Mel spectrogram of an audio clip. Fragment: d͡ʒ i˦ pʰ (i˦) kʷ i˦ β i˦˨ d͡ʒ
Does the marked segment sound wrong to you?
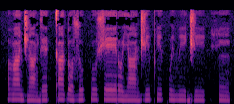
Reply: no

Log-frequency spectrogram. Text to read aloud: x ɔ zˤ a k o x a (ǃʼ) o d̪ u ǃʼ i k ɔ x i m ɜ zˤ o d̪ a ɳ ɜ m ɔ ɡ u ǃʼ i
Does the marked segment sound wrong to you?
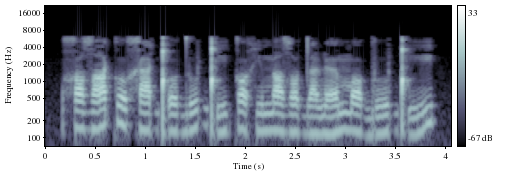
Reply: no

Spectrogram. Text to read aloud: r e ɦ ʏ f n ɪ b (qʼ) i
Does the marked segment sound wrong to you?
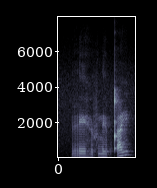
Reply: no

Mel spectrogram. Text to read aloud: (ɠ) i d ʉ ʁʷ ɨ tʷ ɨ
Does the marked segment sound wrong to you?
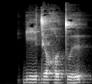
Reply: no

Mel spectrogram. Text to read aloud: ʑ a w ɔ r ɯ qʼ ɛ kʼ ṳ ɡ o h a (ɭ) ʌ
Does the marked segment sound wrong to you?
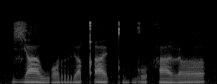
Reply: no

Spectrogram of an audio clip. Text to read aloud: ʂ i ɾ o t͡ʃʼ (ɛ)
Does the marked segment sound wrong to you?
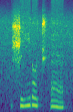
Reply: yes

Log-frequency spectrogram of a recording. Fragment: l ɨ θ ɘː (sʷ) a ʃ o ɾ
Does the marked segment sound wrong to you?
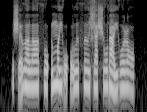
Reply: yes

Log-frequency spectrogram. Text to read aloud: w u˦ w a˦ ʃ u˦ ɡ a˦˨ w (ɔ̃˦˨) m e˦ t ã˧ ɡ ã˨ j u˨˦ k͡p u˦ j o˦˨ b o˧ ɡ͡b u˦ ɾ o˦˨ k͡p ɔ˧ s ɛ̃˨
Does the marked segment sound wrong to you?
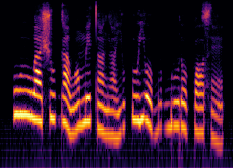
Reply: yes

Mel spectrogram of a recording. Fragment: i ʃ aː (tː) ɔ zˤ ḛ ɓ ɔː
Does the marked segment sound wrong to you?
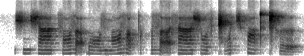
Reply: yes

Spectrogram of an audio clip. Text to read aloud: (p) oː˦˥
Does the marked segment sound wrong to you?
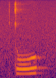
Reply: yes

